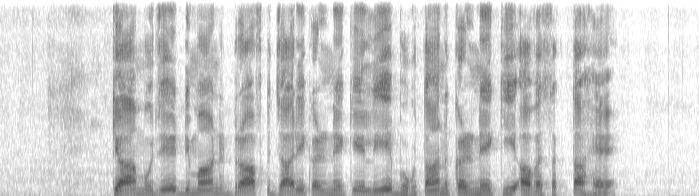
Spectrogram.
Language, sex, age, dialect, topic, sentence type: Hindi, male, 18-24, Marwari Dhudhari, banking, question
